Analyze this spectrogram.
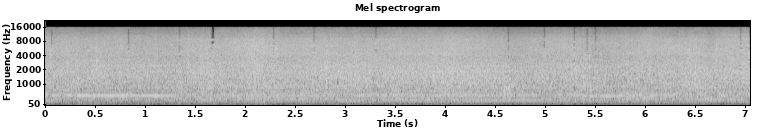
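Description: Cat 336F demolition excavator with a Cat C9.3 diesel running steadily, a drone with a whine from its engine and hydraulics that comes and goes, under a constant hiss.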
